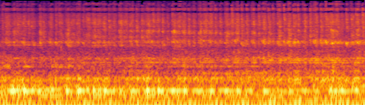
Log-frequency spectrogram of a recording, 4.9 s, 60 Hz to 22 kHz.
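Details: Normal V8 idle of a Monte Carlo SS on a chilly morning, with steam coming from the exhaust before delivery. A deep, steady low rumble with a gentle lope and no knocks or misses; it sounds healthy.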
